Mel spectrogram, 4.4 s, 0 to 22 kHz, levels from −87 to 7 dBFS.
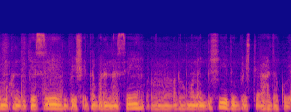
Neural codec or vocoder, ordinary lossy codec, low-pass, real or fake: vocoder, 44.1 kHz, 128 mel bands, Pupu-Vocoder; none; 7.2 kHz; fake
